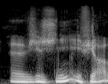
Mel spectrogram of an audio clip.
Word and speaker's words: Virginie Efira: Rappelez-vous ce film où Virginia Efira... – Virginie Efira, oui. – Vous prononcez à l'italienne.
